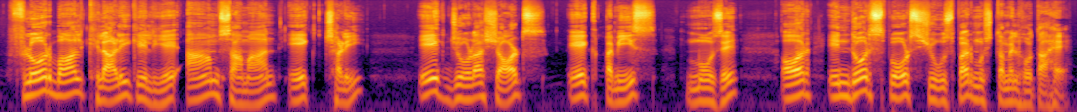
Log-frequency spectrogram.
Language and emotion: Urdu, neutral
